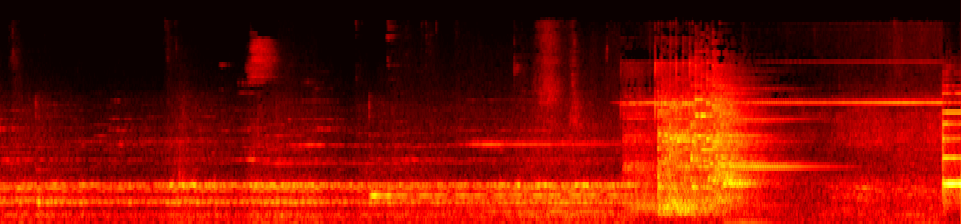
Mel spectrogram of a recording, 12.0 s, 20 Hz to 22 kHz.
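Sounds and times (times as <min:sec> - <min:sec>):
modular synthesizer tones: 0:00.0 - 0:12.0
thin high tone: 0:07.6 - 0:12.0.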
